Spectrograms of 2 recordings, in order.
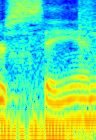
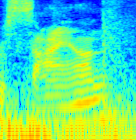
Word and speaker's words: Saiyan: Um, Adam and Morgan, um, in episode 103 in Dragon Ball Z review, you guys mispronounced Super Saiyan as Super Scion.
